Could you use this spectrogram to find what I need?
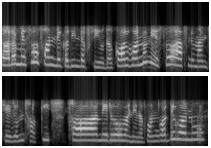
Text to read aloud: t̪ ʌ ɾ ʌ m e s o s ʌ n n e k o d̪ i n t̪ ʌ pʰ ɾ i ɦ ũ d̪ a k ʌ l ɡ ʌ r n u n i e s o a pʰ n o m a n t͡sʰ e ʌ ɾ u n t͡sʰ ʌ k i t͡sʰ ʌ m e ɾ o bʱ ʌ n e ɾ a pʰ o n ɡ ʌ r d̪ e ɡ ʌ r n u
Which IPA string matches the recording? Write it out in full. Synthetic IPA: t̪ ʌ ɾ ʌ m e s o s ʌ n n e k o d̪ i n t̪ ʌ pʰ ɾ i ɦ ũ d̪ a k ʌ l ɡ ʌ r n u n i e s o a pʰ n o m a n t͡sʰ e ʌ ɾ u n t͡sʰ ʌ k i t͡sʰ ʌ m e ɾ o bʱ ʌ n e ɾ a pʰ o n ɡ ʌ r d̪ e ɡ ʌ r n u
